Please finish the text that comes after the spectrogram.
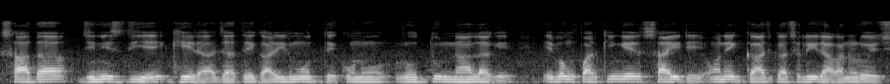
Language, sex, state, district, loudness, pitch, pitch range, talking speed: Bengali, male, West Bengal, North 24 Parganas, -15 LUFS, 115 Hz, 110-120 Hz, 140 wpm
